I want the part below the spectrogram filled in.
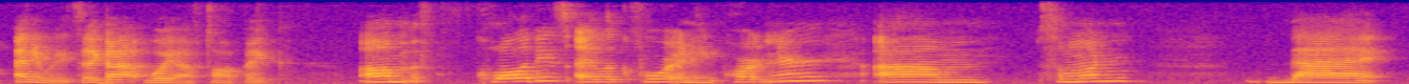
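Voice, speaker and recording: A woman's voice: a little high, a bit bright. An eighteen-year-old woman chatting to camera in a casual vlog, gushing and full of "like" fillers. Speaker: vlogger. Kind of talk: casual tag video chat to camera.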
